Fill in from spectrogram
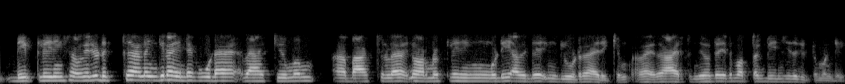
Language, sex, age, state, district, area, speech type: Malayalam, male, 18-30, Kerala, Thrissur, urban, conversation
